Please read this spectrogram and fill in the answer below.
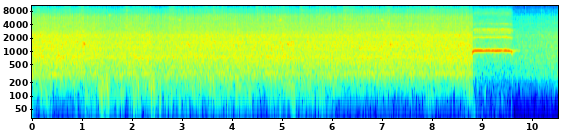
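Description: Belt-driven vintage farm machinery running, its flat drive belts and pulleys turning with a steady noise. Near the end a single high whistle sounds for just under a second, and the running noise drops away right after it.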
